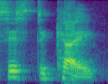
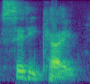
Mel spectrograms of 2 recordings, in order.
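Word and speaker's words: cestui que: court now C trust a Cay trust is properly pronounced C deay but lawyers po popularly pronounce it CK from old French it's an old-fashioned expression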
